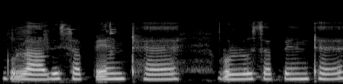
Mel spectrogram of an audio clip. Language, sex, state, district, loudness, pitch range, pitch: Hindi, female, Bihar, Gaya, -22 LUFS, 245-265 Hz, 250 Hz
